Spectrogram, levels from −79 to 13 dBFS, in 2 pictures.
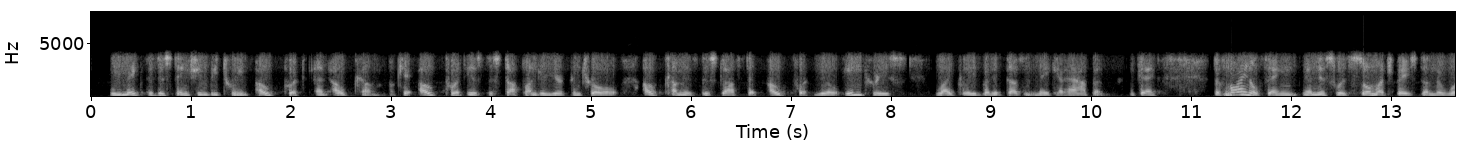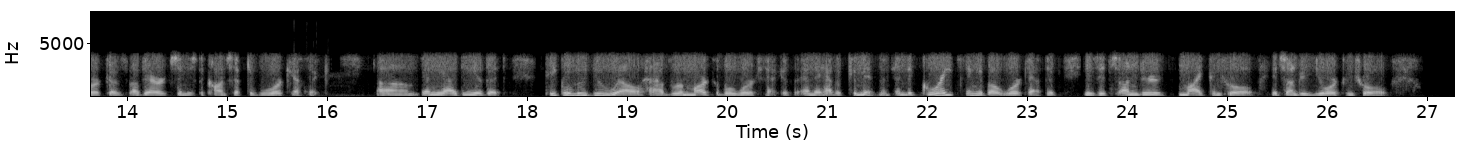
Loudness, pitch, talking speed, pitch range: -20 LUFS, 120 Hz, 190 wpm, 115-130 Hz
